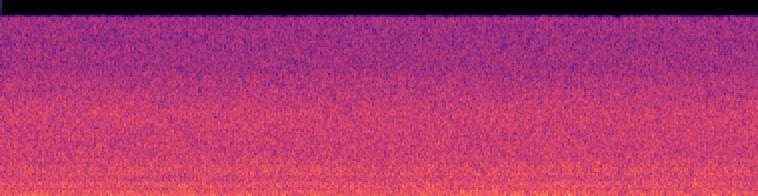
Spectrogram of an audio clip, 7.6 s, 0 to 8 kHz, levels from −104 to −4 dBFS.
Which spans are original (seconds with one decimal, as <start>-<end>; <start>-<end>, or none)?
0.0-7.6

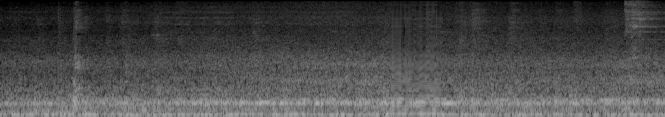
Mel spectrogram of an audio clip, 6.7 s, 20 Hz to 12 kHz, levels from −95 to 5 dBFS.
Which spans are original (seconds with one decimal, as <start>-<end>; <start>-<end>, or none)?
0.0-3.9; 4.4-6.7

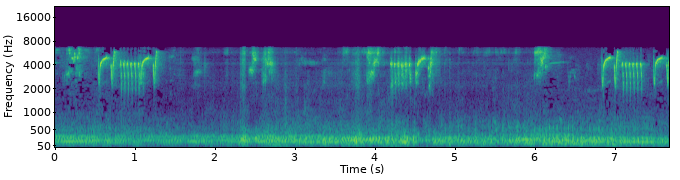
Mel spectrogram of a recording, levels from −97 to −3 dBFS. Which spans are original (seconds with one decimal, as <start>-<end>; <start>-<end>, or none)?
0.0-1.5; 6.1-7.7

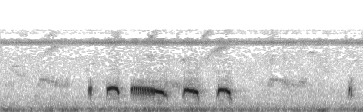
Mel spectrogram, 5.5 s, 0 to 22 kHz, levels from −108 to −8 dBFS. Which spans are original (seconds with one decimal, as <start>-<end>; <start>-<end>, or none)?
0.5-2.8

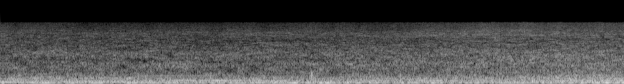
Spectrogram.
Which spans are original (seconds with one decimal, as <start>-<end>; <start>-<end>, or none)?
0.0-6.2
